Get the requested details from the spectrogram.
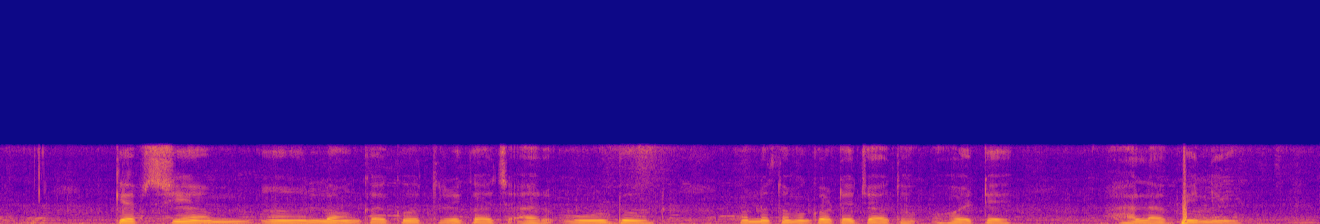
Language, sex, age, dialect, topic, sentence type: Bengali, male, 18-24, Western, agriculture, statement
